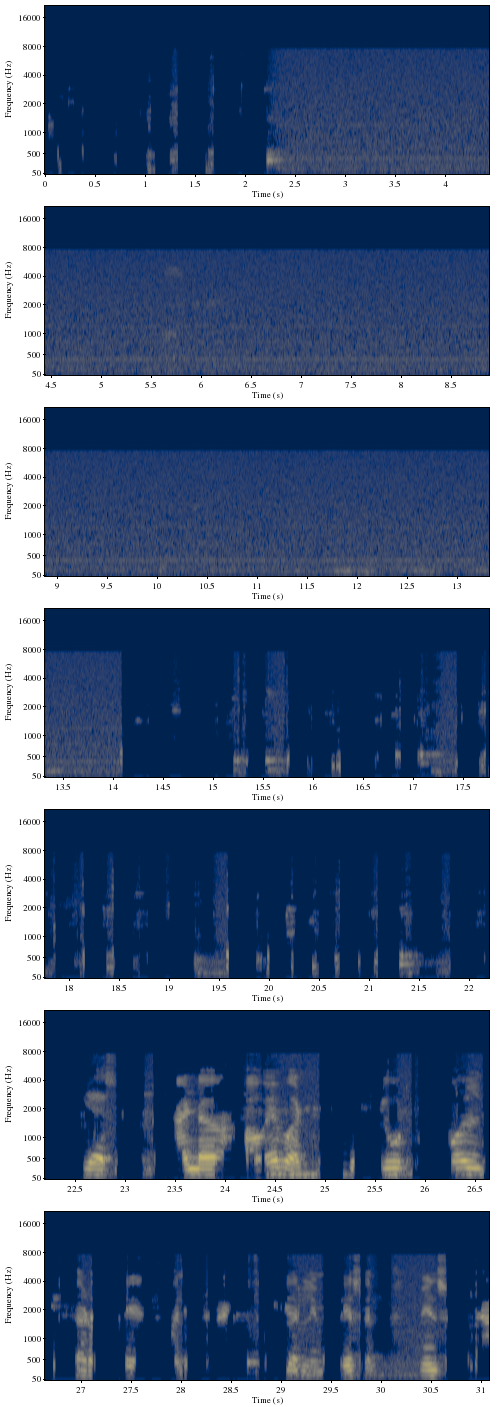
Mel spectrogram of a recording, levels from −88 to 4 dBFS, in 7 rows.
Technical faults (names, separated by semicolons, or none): speech suppressed in double talk; other side's voice leaking through; background gated by the echo canceller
